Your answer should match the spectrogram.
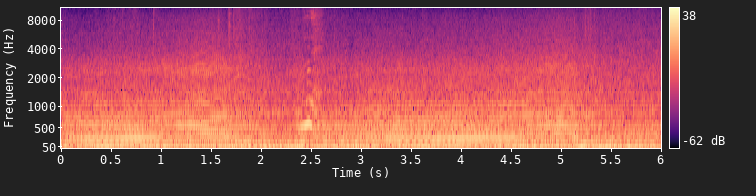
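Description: Ferrari 599's naturally aspirated V12, running on MoTeC standalone ECUs, pulling under way, heard from inside the cabin. The engine note climbs steadily, drops back about two seconds in, climbs again, and falls back near the end.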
